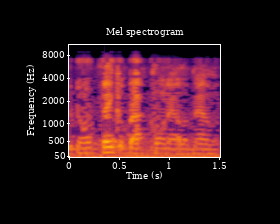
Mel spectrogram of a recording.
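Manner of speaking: ordinary talk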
